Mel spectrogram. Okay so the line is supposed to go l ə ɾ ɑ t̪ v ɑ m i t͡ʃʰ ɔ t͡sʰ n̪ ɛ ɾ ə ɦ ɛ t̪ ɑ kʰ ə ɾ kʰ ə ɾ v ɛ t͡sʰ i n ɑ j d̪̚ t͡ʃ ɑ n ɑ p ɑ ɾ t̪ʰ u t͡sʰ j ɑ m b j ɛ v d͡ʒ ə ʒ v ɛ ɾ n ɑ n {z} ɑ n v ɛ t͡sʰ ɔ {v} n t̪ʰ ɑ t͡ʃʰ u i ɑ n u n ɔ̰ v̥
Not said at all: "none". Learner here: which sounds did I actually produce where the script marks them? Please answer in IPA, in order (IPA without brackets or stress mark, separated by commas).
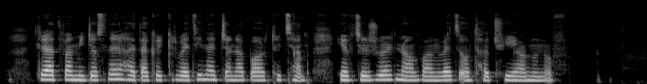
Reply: v, none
